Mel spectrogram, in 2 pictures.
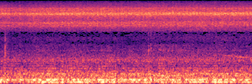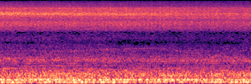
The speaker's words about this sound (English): I don't know if you can hear that. It's the cicadas in the trees. It's such a beautiful sound.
